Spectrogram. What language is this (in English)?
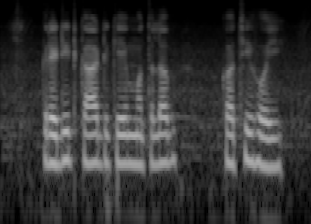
Magahi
